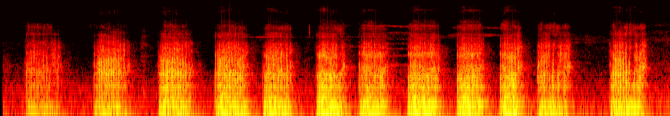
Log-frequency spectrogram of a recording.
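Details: Golden Retriever dog growling angrily when its owner touches its pug soft toy: a run of about eleven deep, rough growls, each roughly half a second long, spaced about a second apart, low and rumbling with a raspy edge.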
